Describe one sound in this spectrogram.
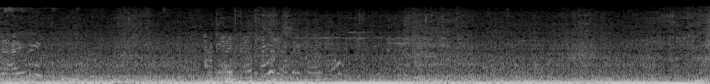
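Wind rushes against the vehicle.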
